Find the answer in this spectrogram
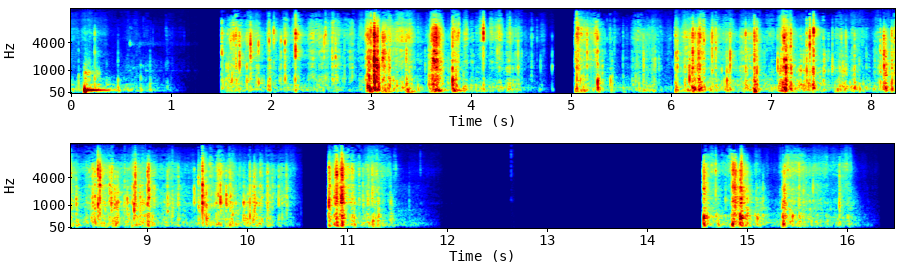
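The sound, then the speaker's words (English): Paper crinkling and tearing as a mailed package from a PO box is opened, in several loud bursts of rustling and crunching separated by short pauses, with a final flurry after a longer silence. “I opened up the PO box this week, and there was like another five of them in there.”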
